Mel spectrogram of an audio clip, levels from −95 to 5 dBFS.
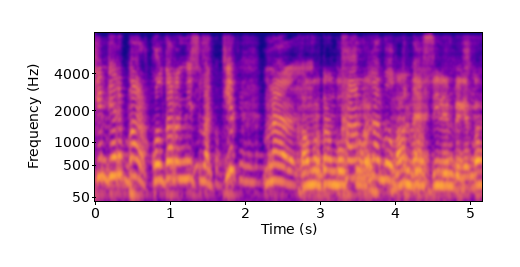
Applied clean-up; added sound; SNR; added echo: none; none; none; reverberation time 0.4 s.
